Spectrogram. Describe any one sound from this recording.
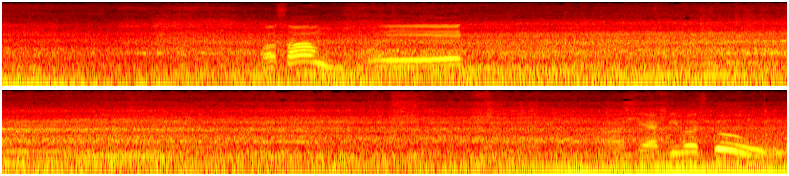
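A loaded truck's diesel engine rumbles as the truck drives slowly past.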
